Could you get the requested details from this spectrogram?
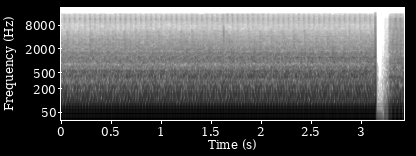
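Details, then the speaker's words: Car freshly rebuilt (engine overhaul) from Sragen, Central Java, started in the morning after two days unused; fires straight away into an even deep idle without knocks or misses, normal cold start and idle. "Setelah 2 hari tidak hidup, itu bagaimana hidupnya. Bismillahirrahmanirrahim. Hidupnya langsung cegreng ya ini."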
